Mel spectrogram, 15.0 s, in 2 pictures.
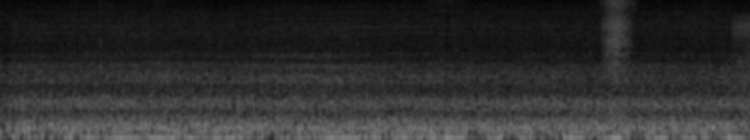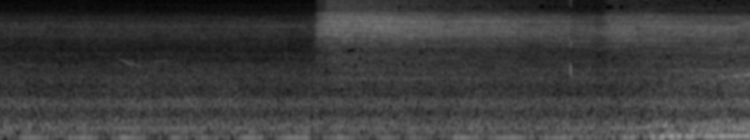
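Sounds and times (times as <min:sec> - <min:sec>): train engine rumble and hum: 0:00.0 - 0:15.0
air hiss: 0:06.0 - 0:06.4, 0:07.3 - 0:15.0.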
